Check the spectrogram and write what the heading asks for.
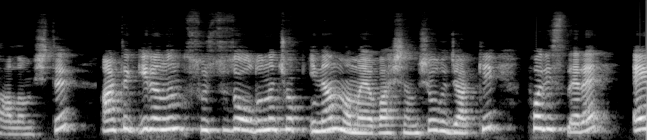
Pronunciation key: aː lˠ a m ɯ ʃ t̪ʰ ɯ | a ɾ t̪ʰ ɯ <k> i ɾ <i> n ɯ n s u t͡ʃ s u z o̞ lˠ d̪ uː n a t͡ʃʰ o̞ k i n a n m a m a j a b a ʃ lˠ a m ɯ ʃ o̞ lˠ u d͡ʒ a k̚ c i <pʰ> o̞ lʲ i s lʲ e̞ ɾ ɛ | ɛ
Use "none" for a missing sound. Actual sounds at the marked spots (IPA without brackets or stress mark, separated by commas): k, a, pʰ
